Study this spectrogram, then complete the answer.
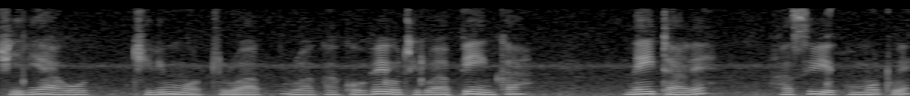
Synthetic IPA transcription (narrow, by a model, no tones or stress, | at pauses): t͡ʃiɾjaːwo | ciɾimu | ɾwaːkako̞βeotiɾwapiːŋka | neitale̞ | asiβje̞kumutwe̞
